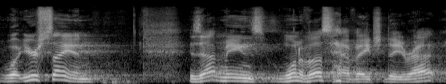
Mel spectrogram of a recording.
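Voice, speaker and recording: A man's voice: a little high, animated, slow, a bit bright, pitched above the performer's own voice. A man putting on a puzzled, plainspoken father with a Southern accent, in a reverberant hall. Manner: drawling, questioning.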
